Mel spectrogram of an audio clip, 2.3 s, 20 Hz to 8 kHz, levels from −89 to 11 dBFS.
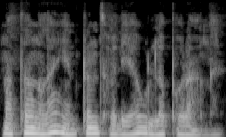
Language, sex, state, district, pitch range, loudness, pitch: Tamil, male, Tamil Nadu, Nilgiris, 95-120 Hz, -17 LUFS, 105 Hz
